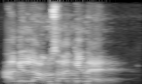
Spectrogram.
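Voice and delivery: ordinary talk, nothing marked

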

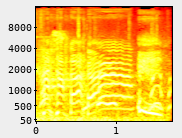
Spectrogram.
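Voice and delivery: loud, high victory laugh; joyful laugh. Real, not acted. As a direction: burst out laughing at the win. Winning the round.

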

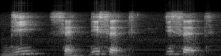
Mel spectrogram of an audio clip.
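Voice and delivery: دی ست said in two parts, without the p; French dix-sept. Shown as a demonstration. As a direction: sound out دی ست, high and clear. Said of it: "نگید سپت، بگید ست".

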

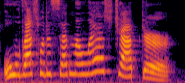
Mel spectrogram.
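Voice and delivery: high, loud and bright; suddenly remember with delight; excited realization. Real, not acted.

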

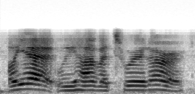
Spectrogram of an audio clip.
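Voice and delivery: ordinary delivery

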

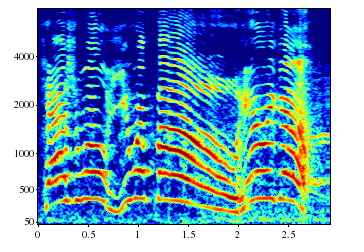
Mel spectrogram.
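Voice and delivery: high, loud, stretched-out yell; excited whooping shout. Real, not acted. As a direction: holler it like a launch cry. Whooping as UFO takes off.

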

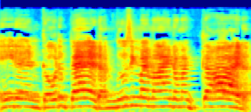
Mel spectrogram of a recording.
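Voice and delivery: put-on loud, fed-up shout at the kid; exasperated yelling. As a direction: yell at the toddler who won't sleep. Yelling at toddler at bedtime.

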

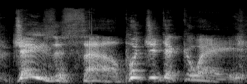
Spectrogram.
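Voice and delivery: high exasperated gangster; Penguin voice. Retold or imitated. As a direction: scoff like a weary mob boss. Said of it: "the penguin just goes".

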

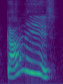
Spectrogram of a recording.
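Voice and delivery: high, loud indignant denial; shouted protest. Acted. Nele and Lukas denying together, shouting loudly. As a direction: yell it back in protest. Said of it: "riefen Nele und Lukas gleichzeitig".

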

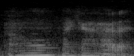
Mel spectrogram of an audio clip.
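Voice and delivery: very soft, slowed-down amazement; hushed awe. Real, not acted. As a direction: breathe it out slowly, overcome. Overwhelmed by the cute detail.

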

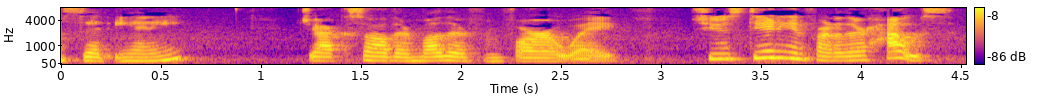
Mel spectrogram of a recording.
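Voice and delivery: plain reading voice

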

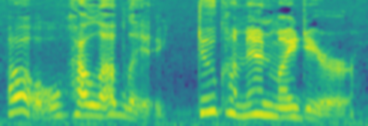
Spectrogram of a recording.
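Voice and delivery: croaked fake-granny voice; croaky wolf. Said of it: "croaked the wolf".

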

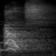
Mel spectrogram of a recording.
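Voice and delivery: high-pitched pretend yelp; mock ouch. Teacher pretending the pencil pricks, high mock yelp. Playful cry at sharp point.

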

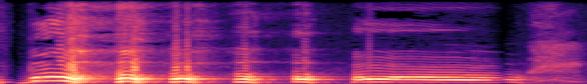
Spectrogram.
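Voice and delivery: loud, long ho-ho-ho; booming Santa laugh. Acted. Santa arriving at the dungeon, booming laugh. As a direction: let out a big booming laugh. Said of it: "this big booming voice".

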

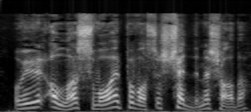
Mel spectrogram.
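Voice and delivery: ordinary talk

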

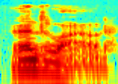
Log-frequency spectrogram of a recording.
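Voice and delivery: murmured That's wild; quiet echo. Real, not acted. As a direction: let it fade under the breath. Repeated reaction, softer echo.

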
